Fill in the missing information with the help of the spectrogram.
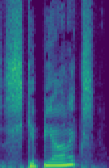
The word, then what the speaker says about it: Scipionyx: Now, the name is very confusing because it's spelled S-C-I-P-I-O-N-Y-X. And you'd think, well, how do you pronounce it? Scipionyx? Scipionyx? Well, it's pronounced Scipionyx. It's not pronounced, the C is not hard. It's pronounced like an H. It's Scipionyx. Its name is Scipionyx semnicticus.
